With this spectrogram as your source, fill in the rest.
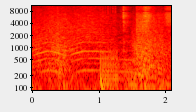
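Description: A car lands hard with a thud.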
